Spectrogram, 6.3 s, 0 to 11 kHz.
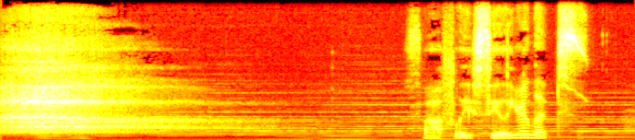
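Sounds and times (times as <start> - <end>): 
long loud exhale during a guided meditation breathing exercise: 0.0 - 3.0
speech: 4.2 - 5.9.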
